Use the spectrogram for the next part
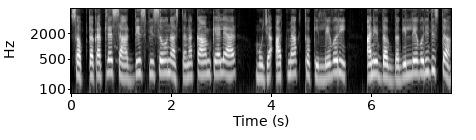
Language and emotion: Goan Konkani, sad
